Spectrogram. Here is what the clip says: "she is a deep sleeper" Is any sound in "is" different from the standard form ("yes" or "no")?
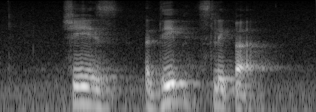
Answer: no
